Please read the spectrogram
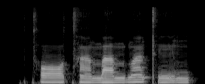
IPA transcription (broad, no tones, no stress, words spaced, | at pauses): tʰɔːtʰãmambã tʼĩm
